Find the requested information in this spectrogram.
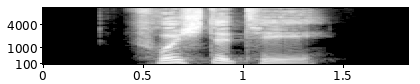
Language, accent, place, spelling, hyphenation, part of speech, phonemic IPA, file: German, Germany, Berlin, Früchtetee, Früch‧te‧tee, noun, /ˈfʁʏçtəˌteː/, De-Früchtetee.ogg
- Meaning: fruit tea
